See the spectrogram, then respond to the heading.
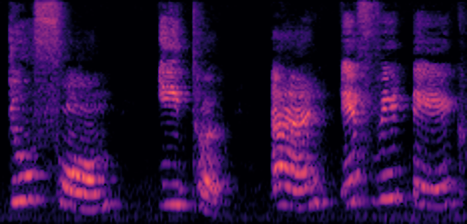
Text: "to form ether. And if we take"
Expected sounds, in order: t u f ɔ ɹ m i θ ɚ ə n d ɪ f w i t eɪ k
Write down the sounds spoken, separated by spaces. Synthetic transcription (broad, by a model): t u f ɔ ɹ m i t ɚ ə n d ɪ f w i t eɪ k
